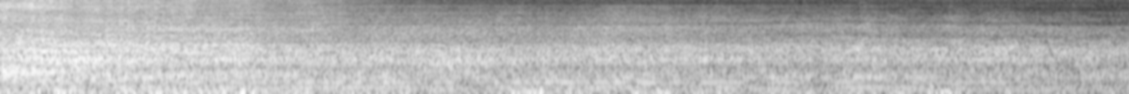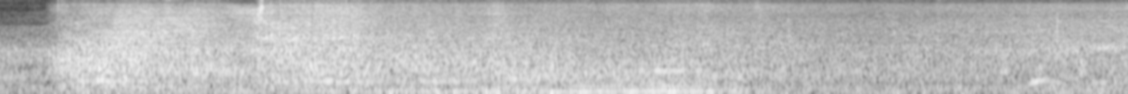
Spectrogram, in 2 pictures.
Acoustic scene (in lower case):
street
